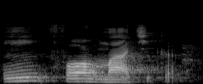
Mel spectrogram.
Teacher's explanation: Proparoxítona. A sílaba mais forte é a antepenúltima.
